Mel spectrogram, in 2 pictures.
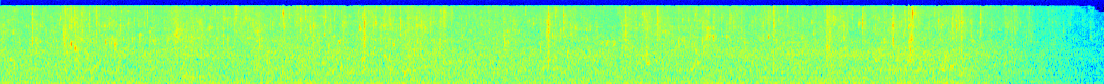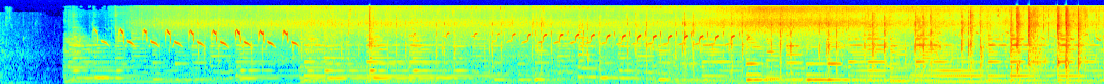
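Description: Steady rush of flowing river water that fades out about ten seconds in. After a brief near silence, instrumental music starts suddenly with held notes and a slowly falling line, and short sharp taps join near the end.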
